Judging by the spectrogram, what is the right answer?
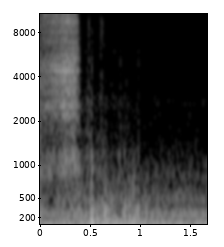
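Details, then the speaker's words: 2010 Ford Escape FWD EV conversion with a 12 V Karlsson Robotics D2028 electric vacuum pump on the original brake booster, pump run about 30 s first: a short air hiss as the pedal is pressed and vacuum fills, then a low pump hum. The pedal goes much further and braking is easier, a normal booster. "you can hear it sounds like a release of air that's the vacuum being filled and i was able to push a lot further down than before"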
